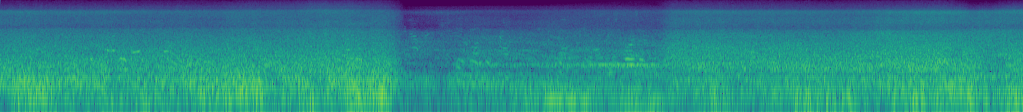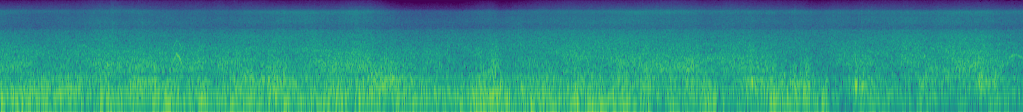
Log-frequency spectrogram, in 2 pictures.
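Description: Whitewater rapids rushing and splashing around a paddle raft, with wind buffeting the camera's microphone. About six seconds in the sound turns muffled for about four seconds, then comes back full.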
